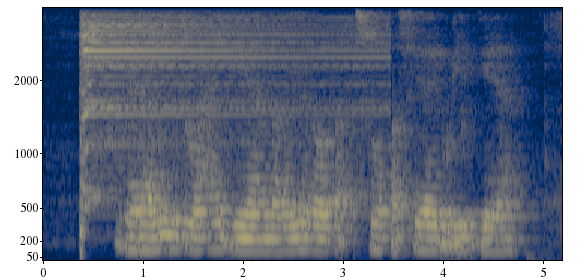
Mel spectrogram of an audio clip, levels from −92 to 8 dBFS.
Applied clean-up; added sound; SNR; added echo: none; Hi-hat; 4 dB; reverberation time 0.7 s.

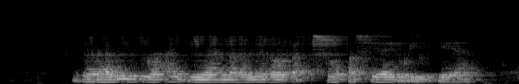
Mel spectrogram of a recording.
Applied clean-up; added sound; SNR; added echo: neural separator model SepFormer DNS4.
